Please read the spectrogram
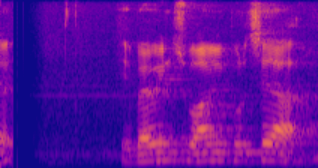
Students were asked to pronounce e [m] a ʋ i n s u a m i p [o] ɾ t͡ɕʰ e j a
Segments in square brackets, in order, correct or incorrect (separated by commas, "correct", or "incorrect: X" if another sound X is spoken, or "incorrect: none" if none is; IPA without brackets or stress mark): incorrect: b, incorrect: u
